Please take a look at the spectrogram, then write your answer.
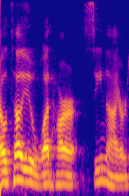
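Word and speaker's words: סיני: Everyone pronounces it Sinai, but who says you pronounce it Sinai? There's no vowels here in the Gemara. Sini. Sini. I know in the Torah it's pronounced Sinai, but again, the Torah also doesn't have vowels.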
